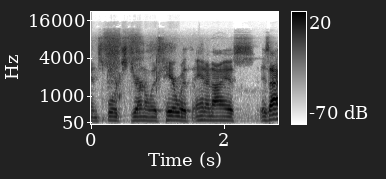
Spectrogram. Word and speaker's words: Ananias: Anonyas.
